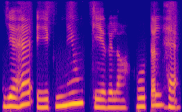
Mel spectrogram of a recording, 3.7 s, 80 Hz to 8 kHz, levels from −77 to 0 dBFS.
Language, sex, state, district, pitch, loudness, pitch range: Hindi, female, Uttar Pradesh, Saharanpur, 230 Hz, -15 LUFS, 205-265 Hz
